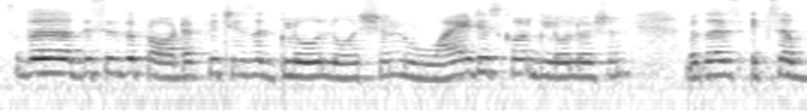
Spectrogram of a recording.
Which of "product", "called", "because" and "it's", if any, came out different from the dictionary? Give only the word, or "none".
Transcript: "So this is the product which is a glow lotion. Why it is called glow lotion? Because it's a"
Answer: none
